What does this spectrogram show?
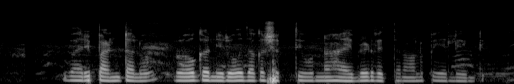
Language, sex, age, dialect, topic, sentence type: Telugu, female, 18-24, Utterandhra, agriculture, question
